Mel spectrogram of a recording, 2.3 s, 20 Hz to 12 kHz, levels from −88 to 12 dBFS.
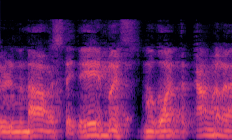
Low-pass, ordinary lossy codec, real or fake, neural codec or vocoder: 7.2 kHz; AAC, 32 kbps; fake; codec, 16 kHz, 1 kbps, FunCodec, trained on LibriTTS, 50 frames a second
